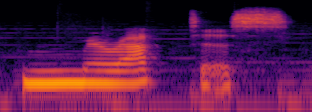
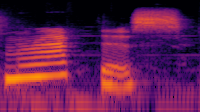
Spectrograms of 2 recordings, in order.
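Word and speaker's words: Meraktis: No, it's Maractus. Mal Maractus. Malpractice. Oh! Oh! It does sound like malpractice!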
